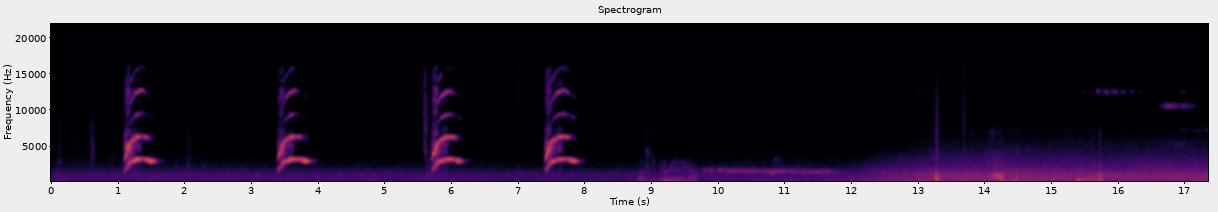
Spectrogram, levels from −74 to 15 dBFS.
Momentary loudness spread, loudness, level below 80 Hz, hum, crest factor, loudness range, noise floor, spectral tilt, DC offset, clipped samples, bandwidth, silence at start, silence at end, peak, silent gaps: 26 LU; -25 LUFS; -64 dBFS; none; 22 dB; 20 LU; -55 dBFS; -0.5 dB/octave; under 0.1%; under 0.1%; 16 kHz; 0 s; 0 s; -10 dBFS; none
